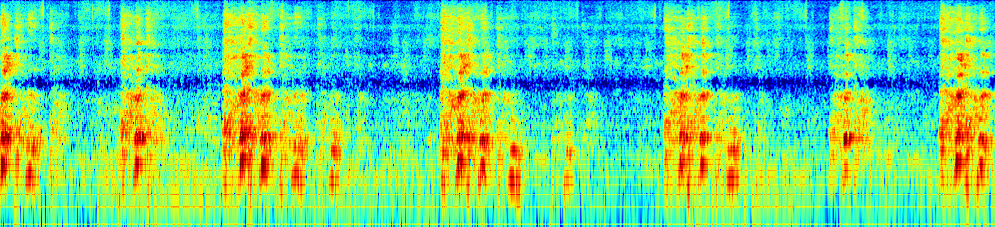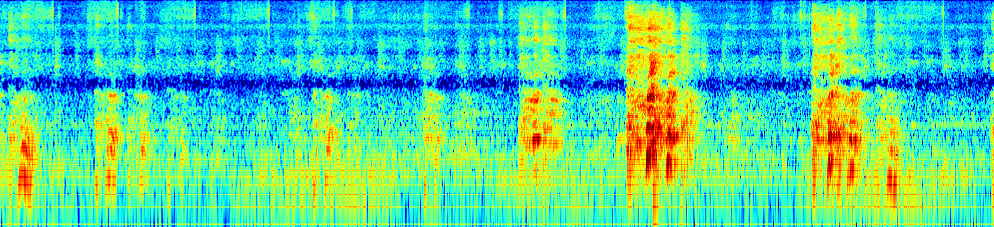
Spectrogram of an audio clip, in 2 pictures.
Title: Girl coughing in the background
